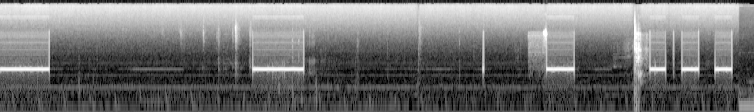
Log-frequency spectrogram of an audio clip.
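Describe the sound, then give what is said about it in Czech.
A telephone at a press office rings unanswered with long, evenly spaced tones, then a click as someone picks up and hangs up, followed by a quick run of short busy-signal beeps. Clear, with no voices. “Za hodinu už telefon na tiskovém oddělení nikdo nebral. Po delším vyzvánění ho někdo vyvěsil.”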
